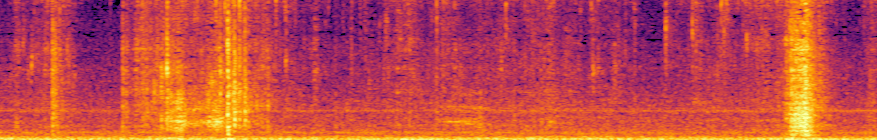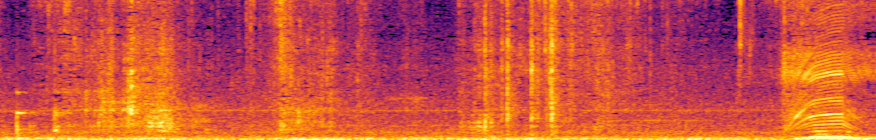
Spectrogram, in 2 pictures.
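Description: Faint, soft sounds of bare hands mixing raw shrimp, potato chunks and herbs in a bowl, with a few light knocks and rustles. The clearest comes about four seconds in.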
